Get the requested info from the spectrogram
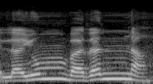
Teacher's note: نون ساکن کے بعد با آ رہا ہے تو نون ساکن کو میم سے بدل کر اخفا کریں گے یعنی غنہ کریں گے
